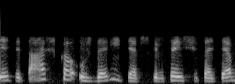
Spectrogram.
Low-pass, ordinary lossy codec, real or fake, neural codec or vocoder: 7.2 kHz; Opus, 64 kbps; real; none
